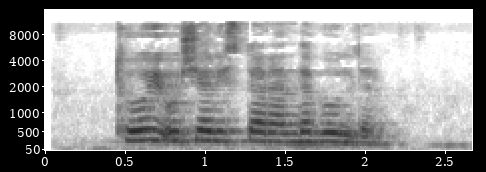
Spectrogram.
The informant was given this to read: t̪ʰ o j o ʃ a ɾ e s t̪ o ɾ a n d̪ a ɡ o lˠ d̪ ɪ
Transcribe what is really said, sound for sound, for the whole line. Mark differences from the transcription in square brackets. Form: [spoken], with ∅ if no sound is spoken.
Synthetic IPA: t̪ʰ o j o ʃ a ɾ e s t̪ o ɾ a n d̪ a [b] o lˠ d̪ ɪ

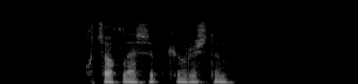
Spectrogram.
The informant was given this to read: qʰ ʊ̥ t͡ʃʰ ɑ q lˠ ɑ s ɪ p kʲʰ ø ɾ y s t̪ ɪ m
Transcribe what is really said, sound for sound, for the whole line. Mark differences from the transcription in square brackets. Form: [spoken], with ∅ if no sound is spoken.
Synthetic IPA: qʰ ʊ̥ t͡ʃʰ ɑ q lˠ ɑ [ʃ] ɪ p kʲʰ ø ɾ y [ʃ] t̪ ɪ m

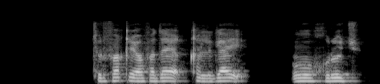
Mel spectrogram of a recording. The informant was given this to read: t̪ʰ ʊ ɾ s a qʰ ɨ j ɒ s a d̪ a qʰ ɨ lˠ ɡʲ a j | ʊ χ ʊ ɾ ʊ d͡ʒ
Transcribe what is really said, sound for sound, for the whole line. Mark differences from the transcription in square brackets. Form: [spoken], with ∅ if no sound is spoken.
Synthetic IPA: t̪ʰ ʊ ɾ [f] a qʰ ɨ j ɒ [f] a d̪ a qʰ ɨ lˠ ɡʲ a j | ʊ χ ʊ ɾ ʊ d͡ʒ

